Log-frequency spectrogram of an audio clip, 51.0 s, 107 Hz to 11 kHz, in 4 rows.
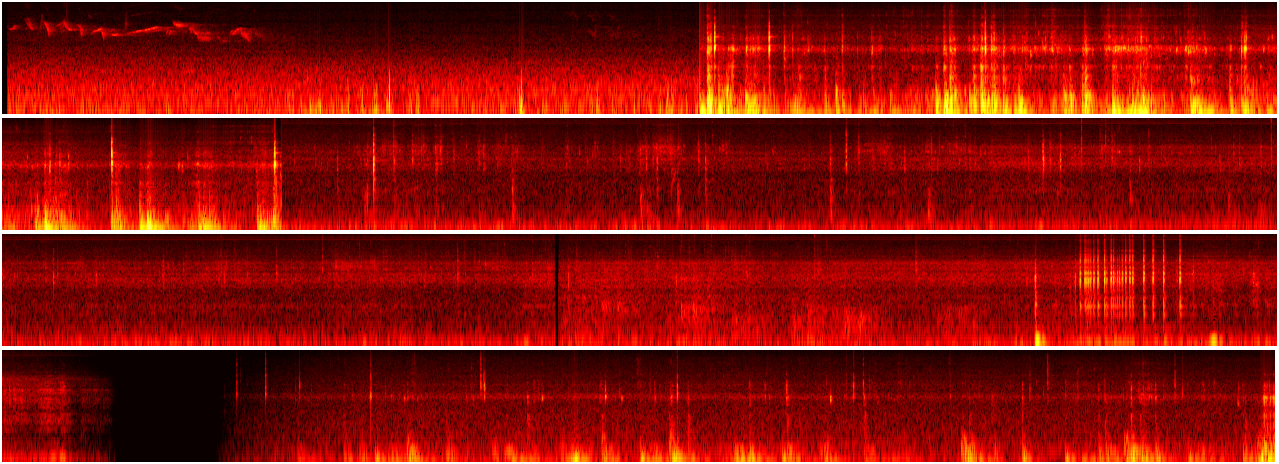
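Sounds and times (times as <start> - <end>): wind buffeting microphone: 0.2 - 15.6
water hiss: 14.5 - 36.6.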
